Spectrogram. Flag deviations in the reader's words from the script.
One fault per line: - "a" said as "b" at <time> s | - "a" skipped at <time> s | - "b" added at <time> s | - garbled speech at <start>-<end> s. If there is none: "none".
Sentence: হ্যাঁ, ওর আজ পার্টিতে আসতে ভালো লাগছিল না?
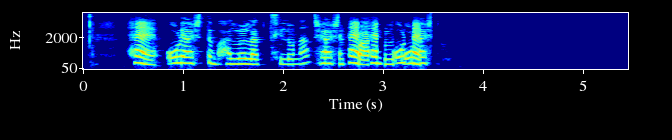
- "আজ পার্টিতে" skipped at 1.0 s
- garbled speech at 2.3-3.6 s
